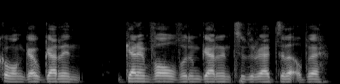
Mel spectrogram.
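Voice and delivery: ordinary delivery

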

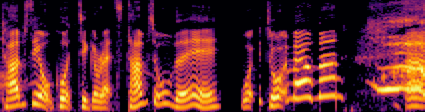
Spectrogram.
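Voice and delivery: Newcastle accent, very high, sing-song, swooping. On a podcast, showing the co-hosts a Newcastle accent. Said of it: "I can talk in Newcastle".

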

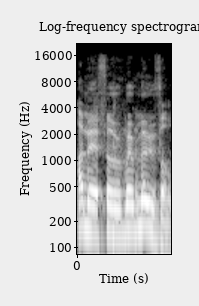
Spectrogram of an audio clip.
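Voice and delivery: put-on London tough-guy accent. Recalling a line later posted on Twitter: London thug accent. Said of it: "in my best sort of London thug accent".

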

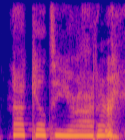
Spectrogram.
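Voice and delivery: put-on high little baby voice. Speaker recounts a defendant's plea in court, imitating Alexis's baby voice. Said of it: "She pleads not guilty in a baby voice".

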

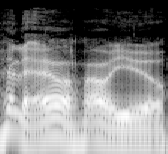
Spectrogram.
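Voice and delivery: put-on British fighter pilot voice. Doing an impression on request: British RAF ace pilot impression. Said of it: "do me your best impression of what a British R A F ace pilot sounds".

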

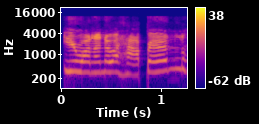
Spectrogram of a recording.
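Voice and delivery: odd, strange frog voice. Imitating a woman in a preview, asked about what happened in Vegas, in a weird Kermit the Frog voice. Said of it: "It's this weird Kermit the Frog voice".

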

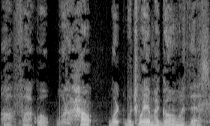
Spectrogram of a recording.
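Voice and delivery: soft, quiet, nervous low-key panic. Retelling own thoughts right before starting the show: imitating own panic. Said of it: "I kinda low-key panic, going".

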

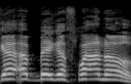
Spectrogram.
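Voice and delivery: high, heckling, barracking shout. Recalling a front-row heckler at a nearly empty arena show, imitating him shouting. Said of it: "kept shouting".

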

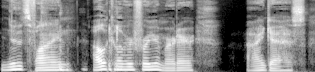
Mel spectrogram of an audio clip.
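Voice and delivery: put-on gloomy voice, low, slow, drawn out, mopey. Recapping a movie scene, voicing a son reassuring his mother, Eeyore-like mock-gloomy voice. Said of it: "It's kind of Eeyore a bit there".

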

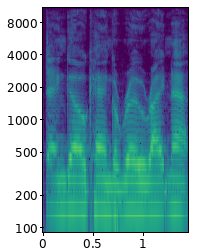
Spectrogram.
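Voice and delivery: put-on loud Australian accent, commanding officer voice. Retelling what the base's commanding officer said: Australian accent. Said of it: "I have his Australian accent".

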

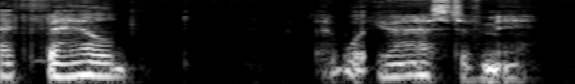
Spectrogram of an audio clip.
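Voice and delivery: crying with racking sobs. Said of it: "She's crying, racking with sobs".

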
